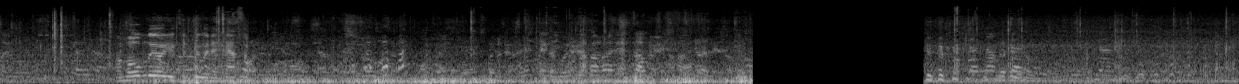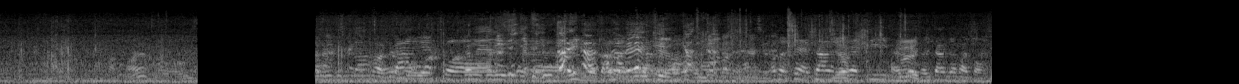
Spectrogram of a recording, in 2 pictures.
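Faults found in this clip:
Nothing to flag here, as no dropouts, glitches or other problems turn up anywhere in the audio.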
